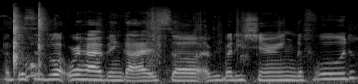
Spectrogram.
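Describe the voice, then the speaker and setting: Animated in tone, a woman talks at a moderate pace and a medium pitch with lively intonation, over noticeable background noise and audible room echo. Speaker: vlogger. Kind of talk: casual vlog chat. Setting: outdoors camping.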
